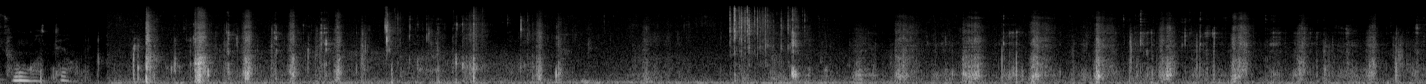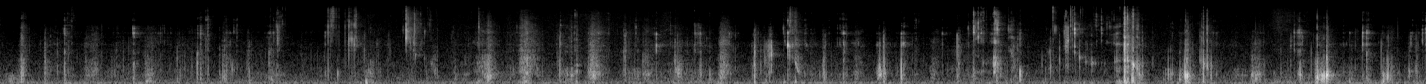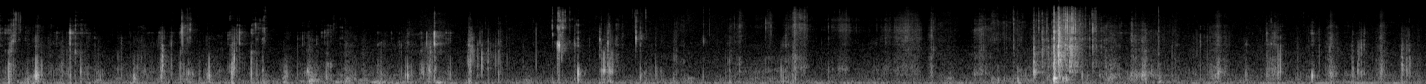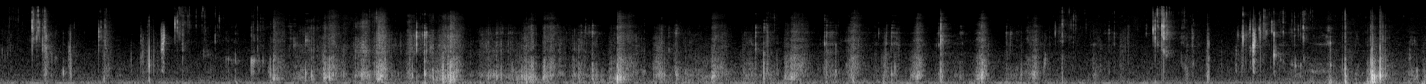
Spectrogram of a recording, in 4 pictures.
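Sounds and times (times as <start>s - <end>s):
crunchy biscuit chewing: 1.0s - 57.0s.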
